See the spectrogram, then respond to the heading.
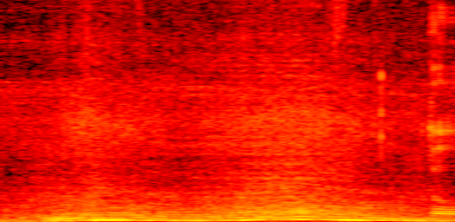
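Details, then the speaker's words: Tata Harrier/Safari, after replacing the bad belt-side bearing under warranty to cure an engine-side humming noise: engine revved and settles smoothly with a deep even note, no hum or whirr from the belt; normal running. "कुछ भी आवाज नहीं आ रही है। एकदम normal हो गया।"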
